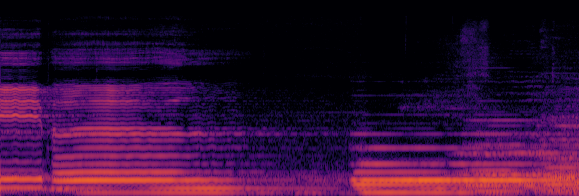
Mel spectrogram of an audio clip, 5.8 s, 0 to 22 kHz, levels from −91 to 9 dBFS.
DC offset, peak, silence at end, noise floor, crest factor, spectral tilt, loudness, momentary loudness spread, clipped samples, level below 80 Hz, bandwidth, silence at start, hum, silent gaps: under 0.1%; -20 dBFS; 0 s; -51 dBFS; 12 dB; -6.5 dB/octave; -31 LUFS; 20 LU; under 0.1%; -46 dBFS; 11.5 kHz; 0 s; none; none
